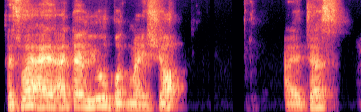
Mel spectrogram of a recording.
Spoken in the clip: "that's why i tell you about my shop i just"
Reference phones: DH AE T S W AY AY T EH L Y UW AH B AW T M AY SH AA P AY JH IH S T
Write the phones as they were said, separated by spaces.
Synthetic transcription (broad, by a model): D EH T S W AY AY T EH L Y UW AH B AW T M AY SH AA P AY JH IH S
